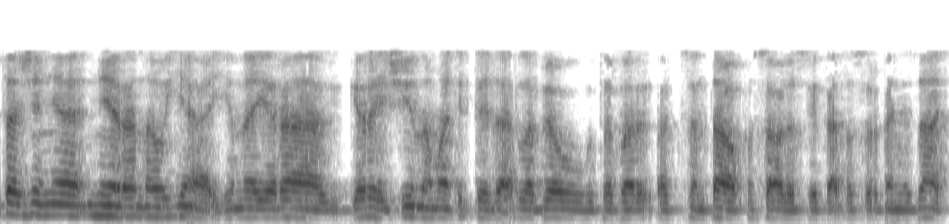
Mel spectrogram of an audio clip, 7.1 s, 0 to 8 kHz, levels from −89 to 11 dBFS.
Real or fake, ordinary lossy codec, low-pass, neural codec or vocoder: fake; AAC, 16 kbps; 7.2 kHz; codec, 16 kHz, 16 kbps, FreqCodec, larger model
